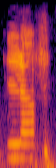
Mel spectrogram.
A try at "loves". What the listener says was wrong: He loves to dance. Okay, you want to make sure to pronounce the S at the end. Loves. Loves. So it's a little bit challenging. Okay, so the love, and then you have loves.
